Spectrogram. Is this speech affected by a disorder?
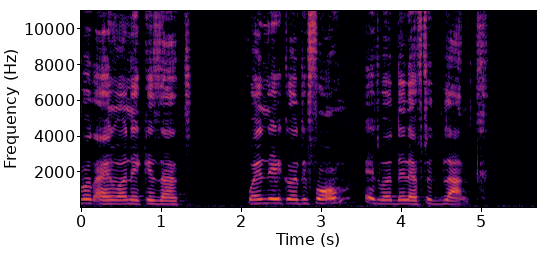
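Yes: cerebral palsy; lifelong.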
